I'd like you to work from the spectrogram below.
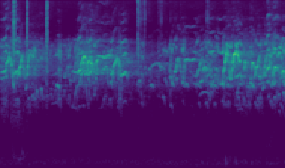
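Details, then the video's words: Large flock of wild ducks playing on water, a natural recording used by hunters to lure birds down; dense, continuous high chattering and squeaky whistled notes from many birds overlapping, with brief sharp clicks. "เสียงนกเป็ดน้ำ! ฝูงใหญ่เสียงคมชัดมาก สำหรับต่อเรียกนกให้ลง"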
